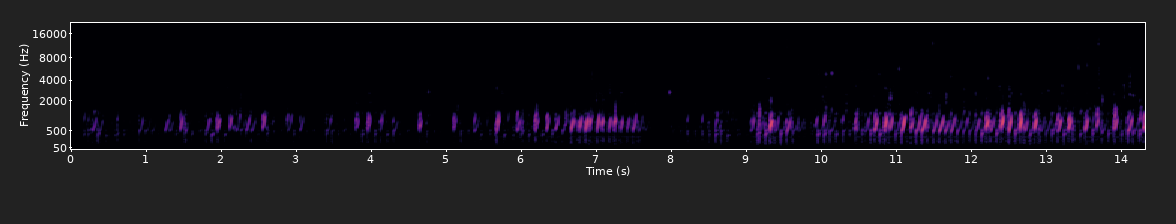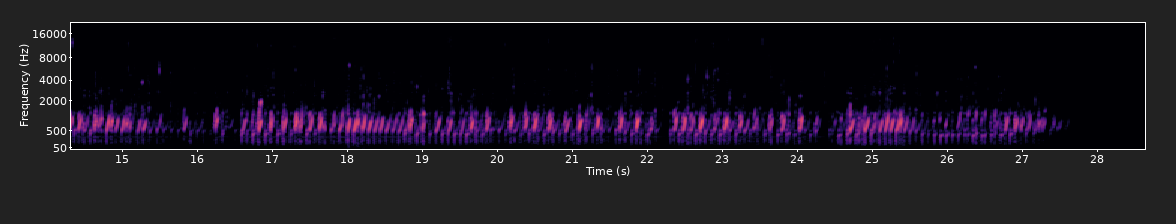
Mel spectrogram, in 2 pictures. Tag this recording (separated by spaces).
Beaker Bottle Bubbles Bubbling Chemistry Lab Laboratory Water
